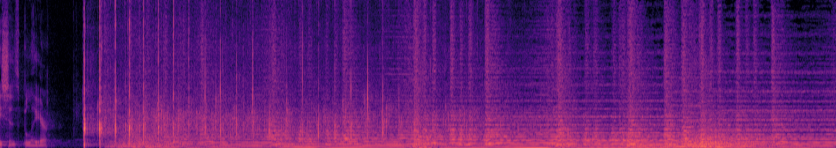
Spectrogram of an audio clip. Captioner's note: applause, Music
